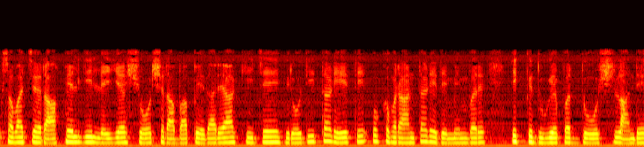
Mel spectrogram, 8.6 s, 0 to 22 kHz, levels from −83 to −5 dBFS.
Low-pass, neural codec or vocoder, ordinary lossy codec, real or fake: 5.4 kHz; none; none; real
